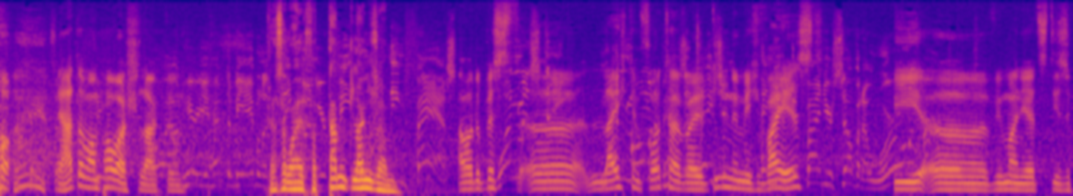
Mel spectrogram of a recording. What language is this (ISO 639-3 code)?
deu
